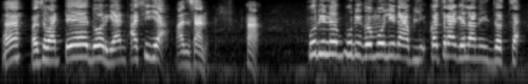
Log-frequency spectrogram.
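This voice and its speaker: A woman acting in a village comedy skit, questioning and calming in a chattering way. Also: high-pitched, fast, natural voice. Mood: lamenting. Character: village woman, then police constable.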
